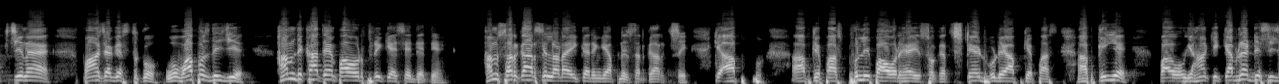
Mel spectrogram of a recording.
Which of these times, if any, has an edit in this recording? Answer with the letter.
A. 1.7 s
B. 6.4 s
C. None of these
C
